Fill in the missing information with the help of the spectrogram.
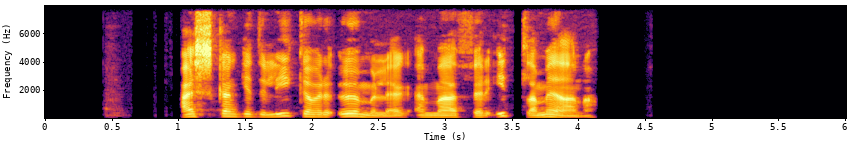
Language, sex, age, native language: Icelandic, male, 20-29, Icelandic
